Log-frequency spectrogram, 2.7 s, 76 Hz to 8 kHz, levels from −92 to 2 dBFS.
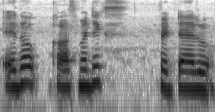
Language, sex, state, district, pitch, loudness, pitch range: Telugu, female, Andhra Pradesh, Annamaya, 215 Hz, -14 LUFS, 200-245 Hz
